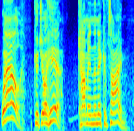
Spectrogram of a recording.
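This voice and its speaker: Bright, high-voiced flamboyant British showman. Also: sing-song, normal speed, exaggerated voice. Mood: warm, reassuring. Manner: theatrical, effusive. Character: flamboyant, warm-hearted male travelling performer, jovial and generous. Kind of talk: video game voice acting.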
